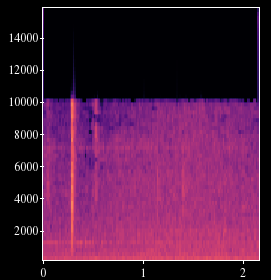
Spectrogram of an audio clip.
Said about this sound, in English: But gentlemen, you must return to your seats. The plane is about to land.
